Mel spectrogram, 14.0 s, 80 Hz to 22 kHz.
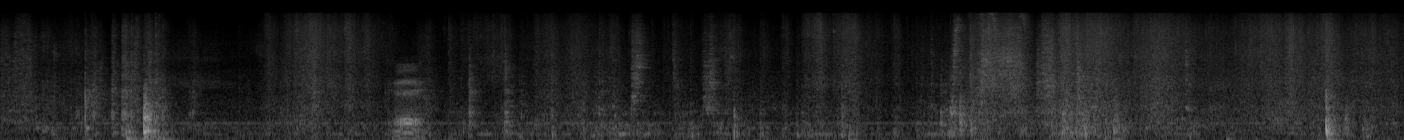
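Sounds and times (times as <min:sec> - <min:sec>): packaging rustling: 0:07.1 - 0:14.0.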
